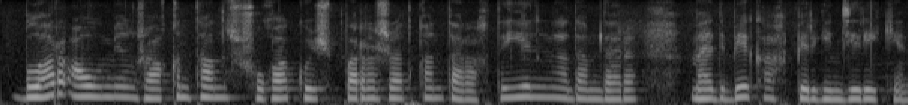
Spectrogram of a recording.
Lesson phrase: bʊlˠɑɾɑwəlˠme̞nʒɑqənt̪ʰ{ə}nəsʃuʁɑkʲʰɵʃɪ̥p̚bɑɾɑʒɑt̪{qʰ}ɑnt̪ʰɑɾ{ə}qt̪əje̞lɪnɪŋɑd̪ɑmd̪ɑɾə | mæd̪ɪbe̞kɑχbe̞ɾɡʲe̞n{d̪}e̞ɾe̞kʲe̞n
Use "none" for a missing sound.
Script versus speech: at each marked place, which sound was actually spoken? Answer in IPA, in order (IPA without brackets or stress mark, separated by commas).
ɑ, q, ɑ, d̪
